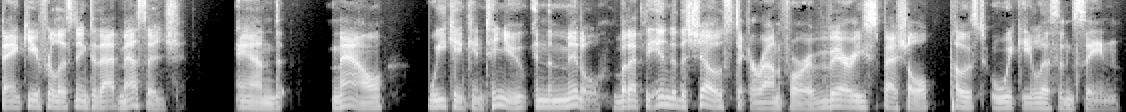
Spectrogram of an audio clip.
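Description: Low-pitched man co-hosting a podcast. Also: moderate pace, no room sound. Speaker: podcast co-host. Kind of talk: reading an article aloud with casual banter.

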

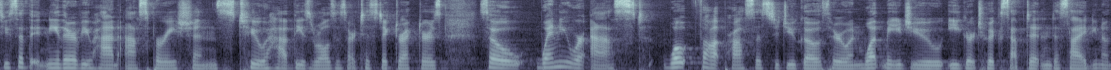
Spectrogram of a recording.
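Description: A woman moderating a live panel on stage, her voice lowish and gravelly with plenty of fry. She keeps guests talking with encouraging short replies. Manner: encouraging, with many "yeah" and "mm-hmm" replies. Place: stage before a live audience.

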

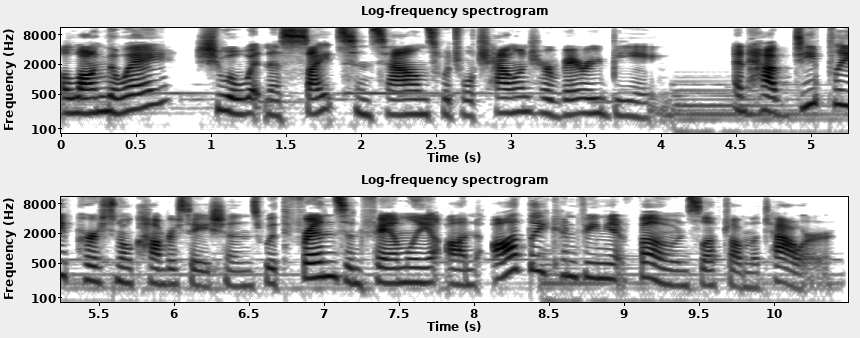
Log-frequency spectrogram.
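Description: A woman's voice: mid-range voice, moderate pace, sharp tone, faint music behind. A woman reading scripted promotional announcements as a podcast producer.

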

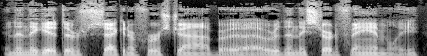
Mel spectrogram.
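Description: A man hosting a bedtime podcast in a creaky voice, meandering and repetitive, halting and wandering off on tangents. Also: mid-range voice, little pitch movement, dry recording, clean studio sound. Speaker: podcast host. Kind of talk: rambling bedtime podcast monologue.

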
